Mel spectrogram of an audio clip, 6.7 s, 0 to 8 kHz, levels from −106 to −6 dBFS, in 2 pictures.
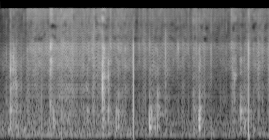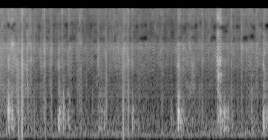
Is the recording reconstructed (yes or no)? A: yes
